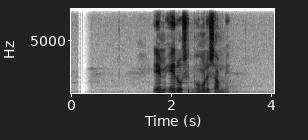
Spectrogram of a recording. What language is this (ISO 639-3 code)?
ben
